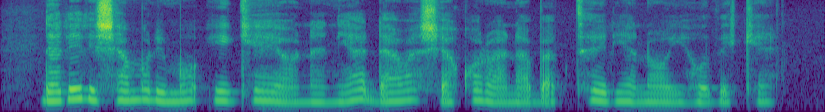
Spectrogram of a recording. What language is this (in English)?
Kikuyu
